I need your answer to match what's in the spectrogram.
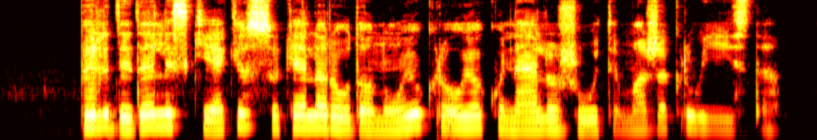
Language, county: Lithuanian, Vilnius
